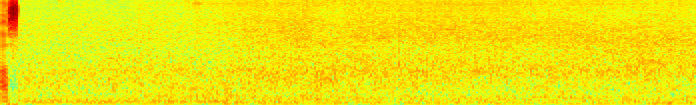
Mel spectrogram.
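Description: City street traffic noise: a steady wash of road noise from passing cars.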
